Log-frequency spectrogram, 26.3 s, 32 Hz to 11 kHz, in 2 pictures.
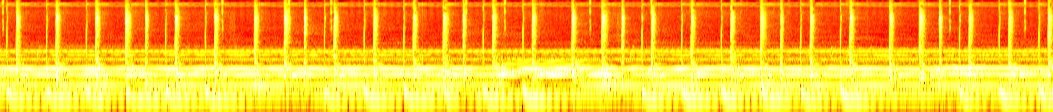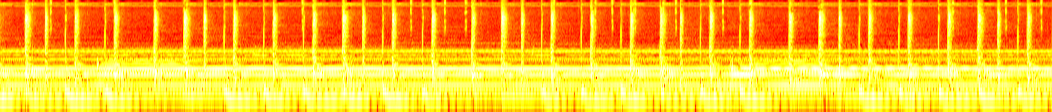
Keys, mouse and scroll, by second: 5.8 ctrl+shift+click, 6.3 ctrl+shift+click, 8.1 ctrl+shift+click, 8.8 ctrl+shift+space, 11.5 shift+space, 21.4 right click, 24.7 ctrl+z, 25.1 ctrl+click.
